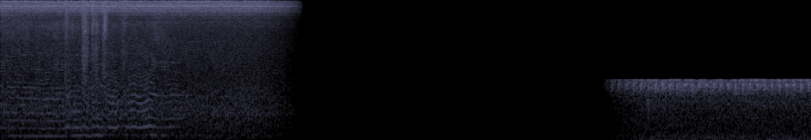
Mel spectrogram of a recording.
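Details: A European honey bee, apparently stuck on a milkweed flower and trying to get free, buzzes steadily and low with a slightly wavering pitch, then pauses.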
